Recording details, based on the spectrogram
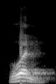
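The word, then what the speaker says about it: one: लेकिन जब इसका प्रोनाउन करते हैं प्रोनंसिएशन के बाद यहां पर आप चेक करेंगे तो व आ रहा है। वाह वन तो वन आ रहा है तो इसका मतलब ए आएगा।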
